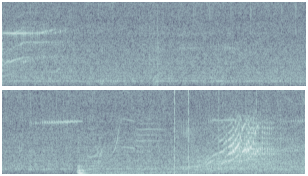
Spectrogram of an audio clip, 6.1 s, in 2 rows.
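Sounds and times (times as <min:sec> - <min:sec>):
orca sounds passing by at night: 0:03.8 - 0:06.0.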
